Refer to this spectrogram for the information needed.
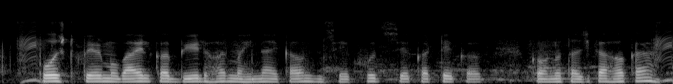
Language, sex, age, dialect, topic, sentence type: Bhojpuri, male, 41-45, Western, banking, question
